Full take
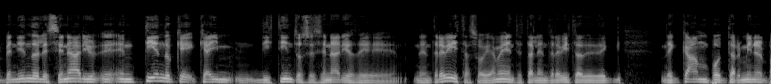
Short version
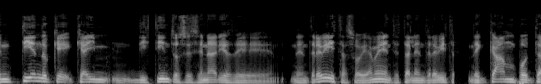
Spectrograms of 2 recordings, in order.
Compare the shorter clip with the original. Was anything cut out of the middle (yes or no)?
yes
